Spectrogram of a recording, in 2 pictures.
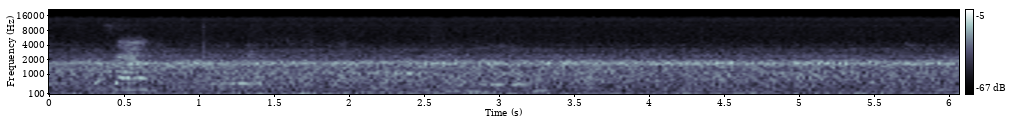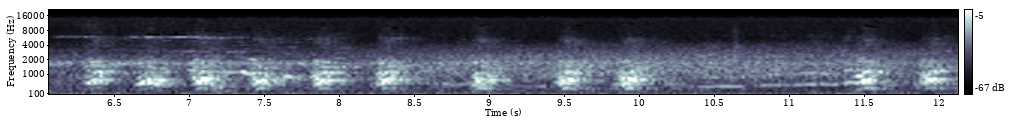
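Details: A 2.5-year-old female Boxer in training and socialisation at a dog centre, a dog once unrestrained and quick to react to every change around her. Steady background hiss for six seconds, then a run of sharp barks repeated about twice a second.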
